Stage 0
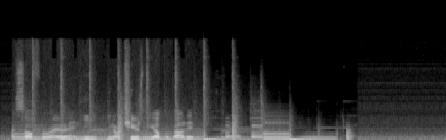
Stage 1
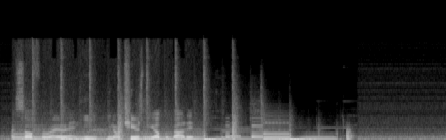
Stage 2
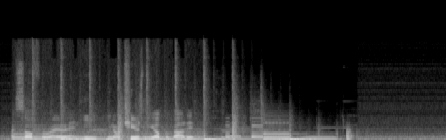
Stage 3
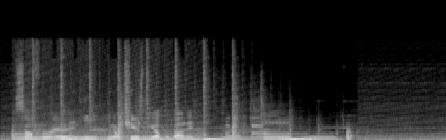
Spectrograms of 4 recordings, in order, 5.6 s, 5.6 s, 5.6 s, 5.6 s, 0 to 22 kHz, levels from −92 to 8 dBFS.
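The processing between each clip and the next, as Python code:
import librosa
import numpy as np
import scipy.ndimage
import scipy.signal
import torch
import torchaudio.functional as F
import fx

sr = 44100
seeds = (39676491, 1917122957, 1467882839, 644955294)

y1 = fx.low_shelf(x, sr, hz=360.0, db=6.0)
y2 = fx.echo_feedback(y1, sr, ms=120, feedback_pct=53, wet_db=-22.0)
y3 = fx.comb_cascade(y2, sr, direction='rising', hz=0.37)
y3 = y3 * 10.0 ** (5.5 / 20.0)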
